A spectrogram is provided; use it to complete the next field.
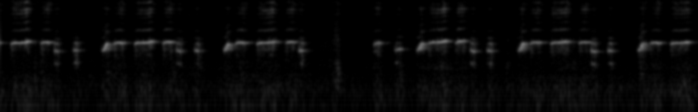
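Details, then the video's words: Singing cockatiel kept as a pet, giving clear whistled phrases, each a run of level high notes with a dip at the end, repeated in regular bursts with one longer silence midway. "Cockatiel singing. bird singing. happy bird."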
